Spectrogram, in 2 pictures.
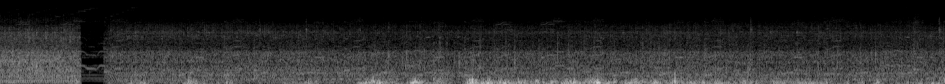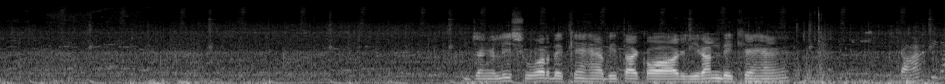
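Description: A vehicle rumbles and bumps along a dirt track.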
